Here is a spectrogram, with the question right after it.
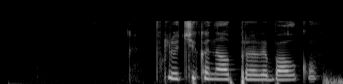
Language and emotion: Russian, neutral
